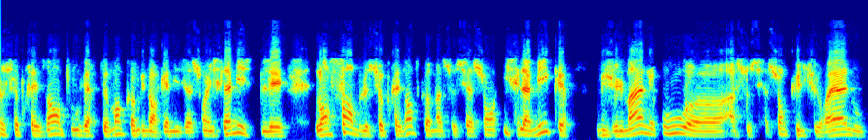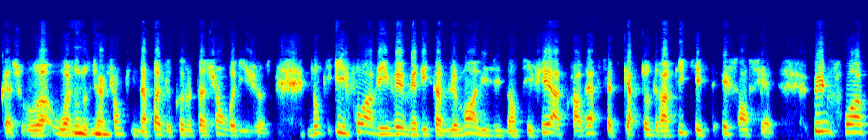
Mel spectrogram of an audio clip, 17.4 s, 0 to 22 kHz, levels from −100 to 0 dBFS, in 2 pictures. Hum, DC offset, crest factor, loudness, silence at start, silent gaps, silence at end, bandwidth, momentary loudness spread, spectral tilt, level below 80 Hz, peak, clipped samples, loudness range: none; under 0.1%; 22 dB; -21 LUFS; 0 s; 5.91-5.96 s; 0.05 s; 8 kHz; 10 LU; -6 dB/octave; -70 dBFS; -2 dBFS; under 0.1%; 3 LU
